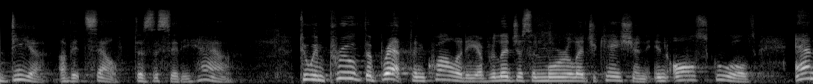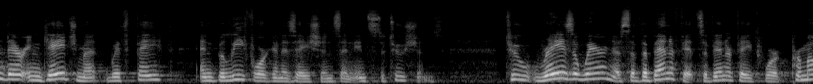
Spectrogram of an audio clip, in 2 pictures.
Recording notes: Recorded on 30 April 2009 at The University of Edinburgh.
